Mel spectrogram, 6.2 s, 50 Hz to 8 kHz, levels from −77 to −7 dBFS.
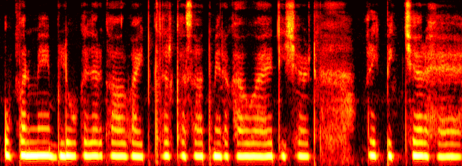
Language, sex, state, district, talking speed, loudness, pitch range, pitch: Hindi, female, Bihar, Katihar, 185 wpm, -16 LUFS, 230-235 Hz, 230 Hz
